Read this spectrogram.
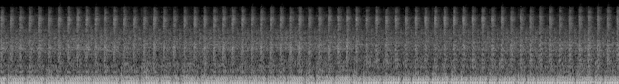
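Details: Honda CBR engine at a loud idle with fast, steady metallic knocking that keeps pace with the engine; possibly a worn rod bearing. Not confirmed; advised to stop running it and check the connecting rods for play on the crank.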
